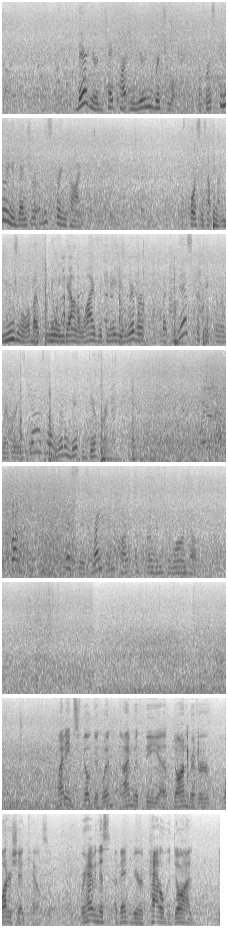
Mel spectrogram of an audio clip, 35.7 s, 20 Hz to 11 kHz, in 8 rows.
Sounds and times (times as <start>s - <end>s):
Rowboat, canoe, kayak: 0.0s - 35.7s
Speech: 1.5s - 6.1s, 8.1s - 15.7s, 19.2s - 21.8s, 28.0s - 32.4s, 33.0s - 35.7s.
